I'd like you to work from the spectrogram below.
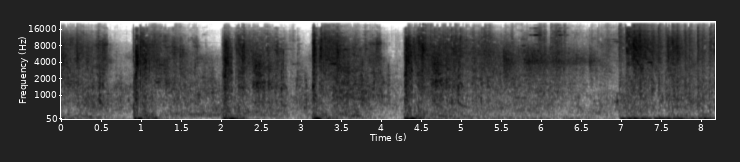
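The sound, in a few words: gun firing until emptied in video game Outriders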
